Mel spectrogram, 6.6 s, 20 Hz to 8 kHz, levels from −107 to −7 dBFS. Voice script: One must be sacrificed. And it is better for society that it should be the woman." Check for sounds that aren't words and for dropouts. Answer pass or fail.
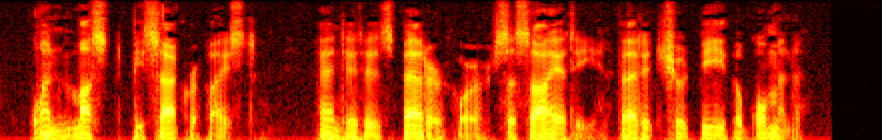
pass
